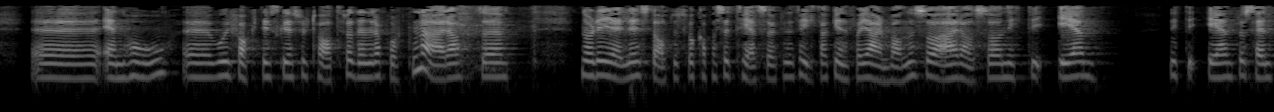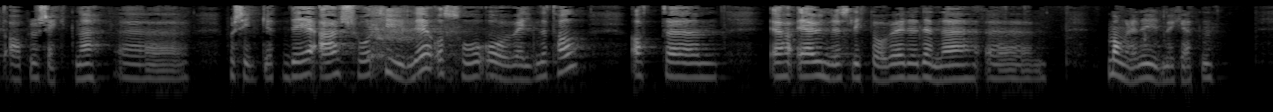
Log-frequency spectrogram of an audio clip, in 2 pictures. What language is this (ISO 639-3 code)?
nob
